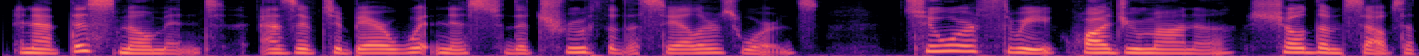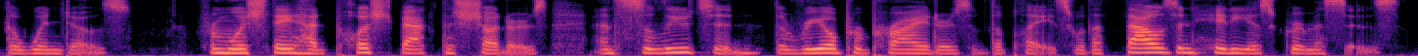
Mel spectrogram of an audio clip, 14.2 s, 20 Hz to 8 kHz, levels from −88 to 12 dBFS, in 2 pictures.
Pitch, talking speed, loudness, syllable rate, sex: 205 Hz, 195 wpm, -19 LUFS, 5.1 syllables/s, female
